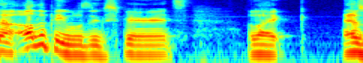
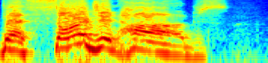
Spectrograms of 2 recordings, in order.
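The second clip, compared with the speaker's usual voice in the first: acted-out yell, calling out loudly; 3 semitones higher, 6 dB louder than usual. Retelling an officer calling out as the speaker walked away: imitating someone yelling. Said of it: "he yells out".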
